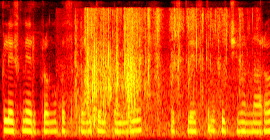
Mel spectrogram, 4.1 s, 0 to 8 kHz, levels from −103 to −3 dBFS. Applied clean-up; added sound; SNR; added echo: none; Crumpling, crinkling; -2 dB; none.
